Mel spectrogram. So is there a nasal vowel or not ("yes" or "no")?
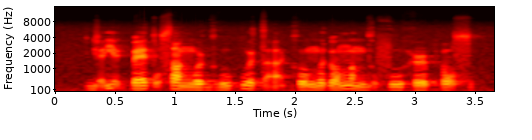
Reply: no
